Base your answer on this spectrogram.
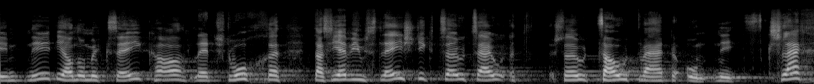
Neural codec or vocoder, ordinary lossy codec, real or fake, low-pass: autoencoder, 48 kHz, 128 numbers a frame, DAC-VAE, trained on Japanese speech; none; fake; 14.4 kHz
